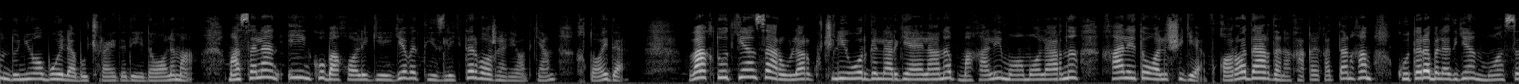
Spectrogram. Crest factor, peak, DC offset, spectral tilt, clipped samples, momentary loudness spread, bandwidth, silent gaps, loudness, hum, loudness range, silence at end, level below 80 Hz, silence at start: 22 dB; -6 dBFS; under 0.1%; -3.5 dB/octave; under 0.1%; 12 LU; 11.5 kHz; none; -27 LUFS; none; 4 LU; 0 s; -62 dBFS; 0 s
